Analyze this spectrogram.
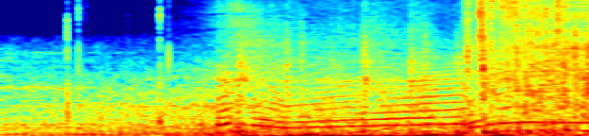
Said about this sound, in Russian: Какого? Да неужто? Мотоцикл Рохана?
